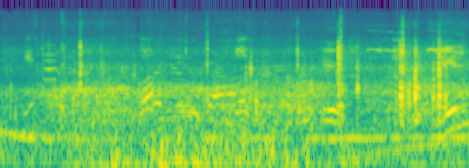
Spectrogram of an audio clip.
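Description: A skateboard rolls and grinds on concrete.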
